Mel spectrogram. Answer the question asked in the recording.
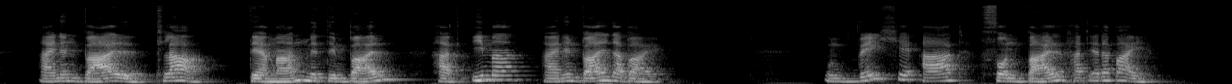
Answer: Einen Fußball. Er hat immer einen Fußball dabei.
